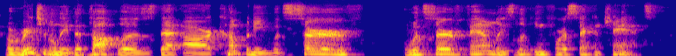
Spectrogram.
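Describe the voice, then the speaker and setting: A man playing a stern, formal middle-aged company executive in a play reading, halting and stumbling over his phrases. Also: mid-range voice, a bit bright, natural voice. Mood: formal, guarded. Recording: roomy echoing voice.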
